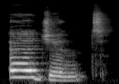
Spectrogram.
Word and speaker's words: urgent: Another one, urgent, urgent. Again, no R. Urgent.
